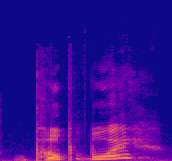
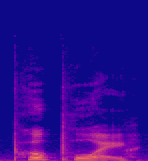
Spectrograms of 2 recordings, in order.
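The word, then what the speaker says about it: Popoi: Pope Boy? Popoy. Popoy, okay. I'm sorry, you Popoy. didn't pronounce that well enough.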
